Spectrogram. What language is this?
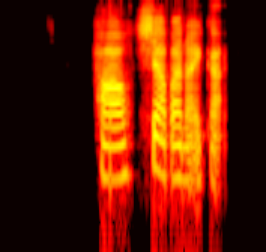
Chinese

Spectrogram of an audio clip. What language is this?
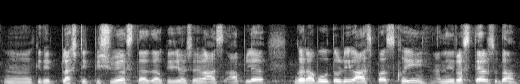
Konkani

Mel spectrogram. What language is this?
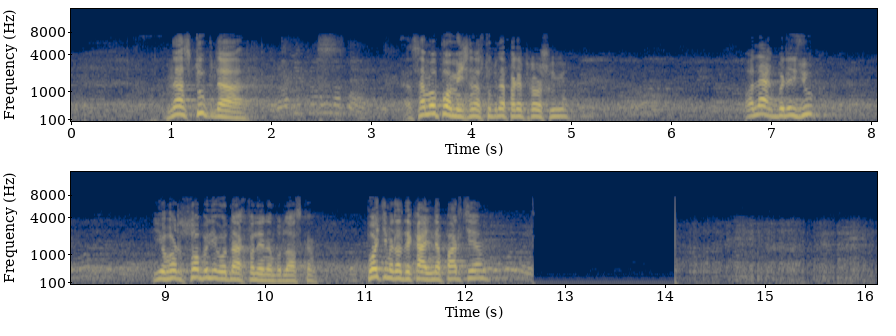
Ukrainian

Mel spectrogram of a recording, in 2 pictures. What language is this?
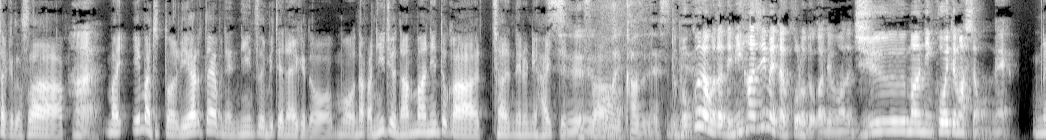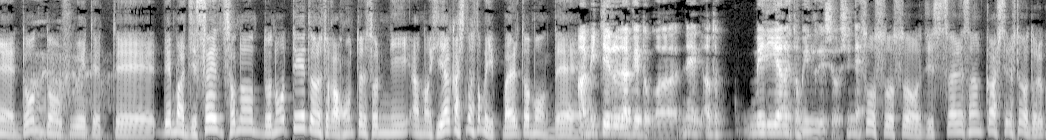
Japanese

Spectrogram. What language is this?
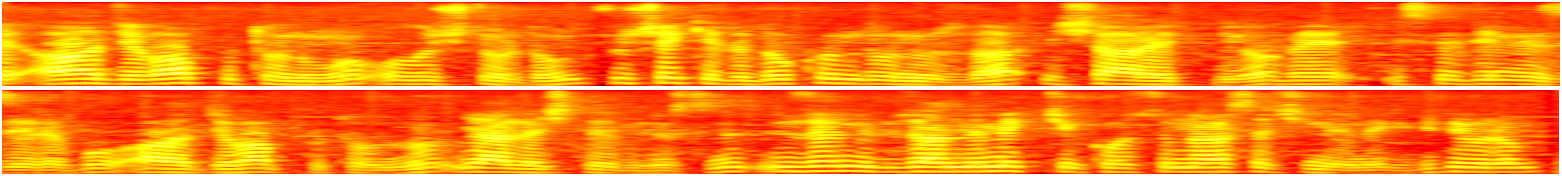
Turkish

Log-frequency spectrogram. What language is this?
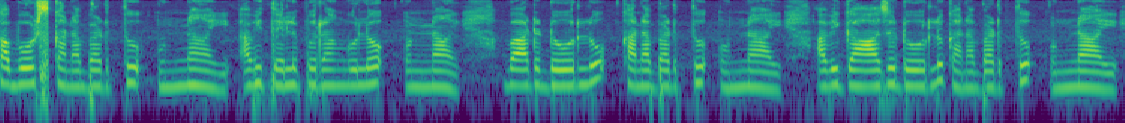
Telugu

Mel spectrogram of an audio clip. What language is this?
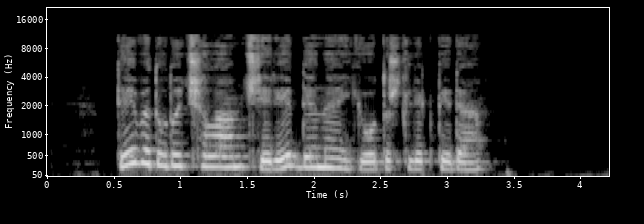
Mari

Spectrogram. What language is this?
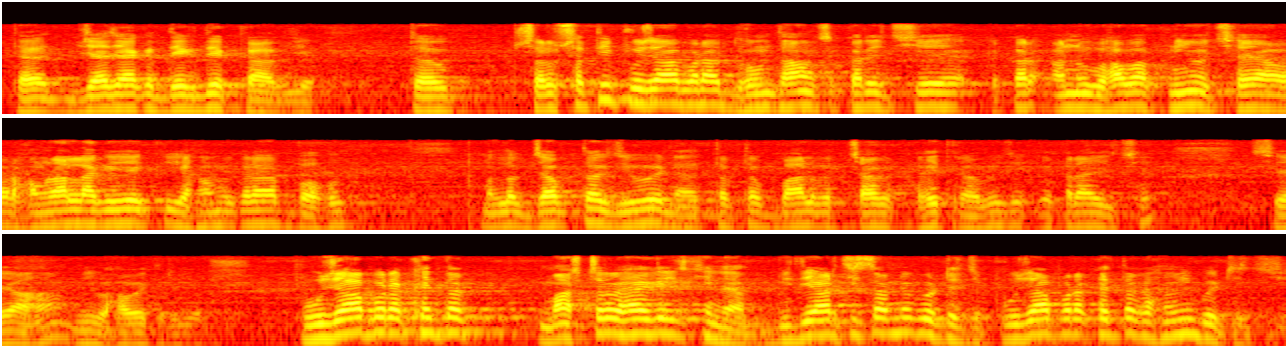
Maithili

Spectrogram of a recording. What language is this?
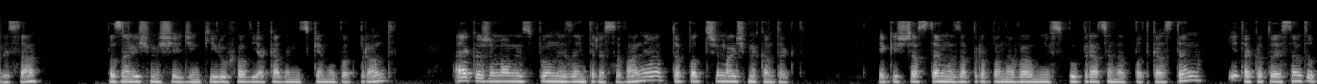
Polish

